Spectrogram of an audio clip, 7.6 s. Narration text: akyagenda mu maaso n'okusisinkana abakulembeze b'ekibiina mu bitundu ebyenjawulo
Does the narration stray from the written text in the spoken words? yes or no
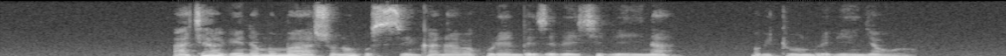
no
